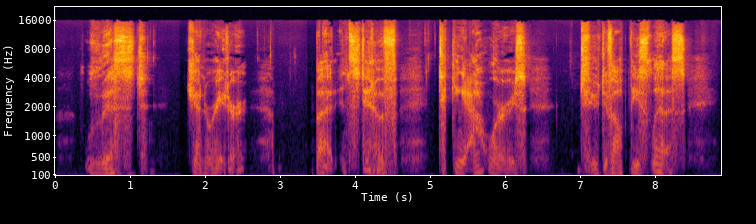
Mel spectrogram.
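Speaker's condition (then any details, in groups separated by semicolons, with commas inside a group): Abductor spasmodic dysphonia; breathy voice, staccato speaking style, shaky tremor when syllables lengthened, voice worse during university years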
